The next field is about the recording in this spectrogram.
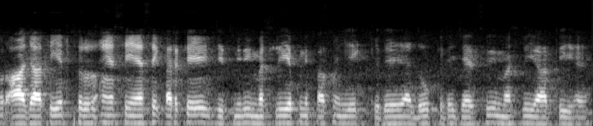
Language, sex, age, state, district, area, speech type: Hindi, male, 18-30, Madhya Pradesh, Seoni, urban, spontaneous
